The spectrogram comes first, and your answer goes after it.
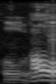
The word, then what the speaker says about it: Allwood: Allwood, yes. Allwood. Oh yes, I must remember my pronunciations.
